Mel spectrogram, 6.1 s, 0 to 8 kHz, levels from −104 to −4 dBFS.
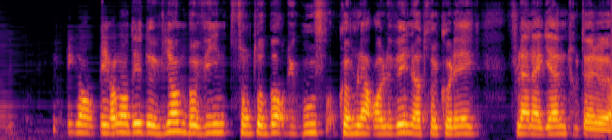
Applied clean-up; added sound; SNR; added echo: neural mask model DeepFilterNet 3.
